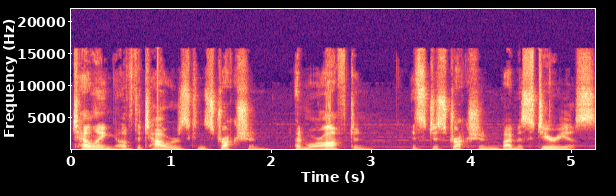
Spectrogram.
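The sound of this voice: This is an unforced reading voice. The pitch shows ordinary variation.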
